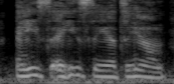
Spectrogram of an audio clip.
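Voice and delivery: usual speaking voice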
